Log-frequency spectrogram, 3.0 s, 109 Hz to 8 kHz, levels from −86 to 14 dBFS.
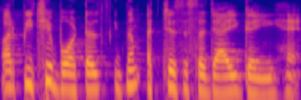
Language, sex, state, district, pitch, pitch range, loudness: Hindi, female, Uttar Pradesh, Lucknow, 175 Hz, 160-190 Hz, -16 LUFS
